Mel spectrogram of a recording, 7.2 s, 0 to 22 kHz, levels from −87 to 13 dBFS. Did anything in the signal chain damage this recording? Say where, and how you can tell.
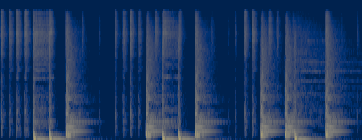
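Yes: plainly audible low-delay AAC compression throughout, likely at the codec stage. The music sounds grainy, with noise between harmonics and a thinned top band; this fits AAC-ELD near 32 kbps, with its short low-delay frames.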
